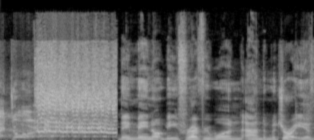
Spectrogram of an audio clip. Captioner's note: dolphin noise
